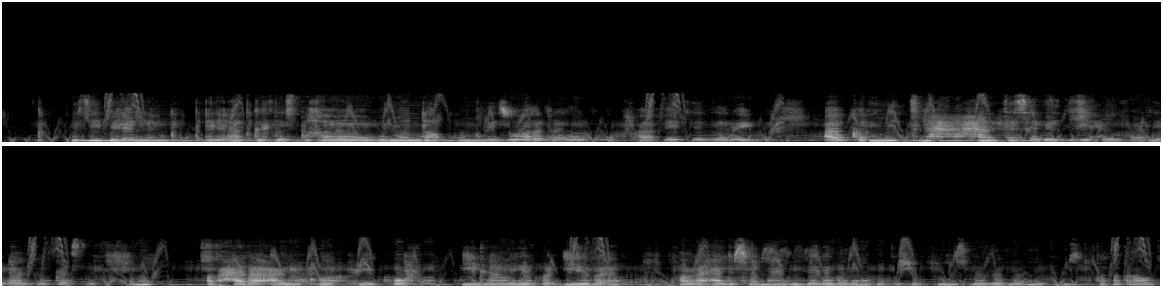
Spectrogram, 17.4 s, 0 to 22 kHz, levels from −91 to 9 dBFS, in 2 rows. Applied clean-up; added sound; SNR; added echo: neural separator model SepFormer DNS4.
